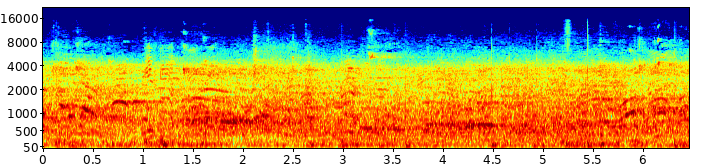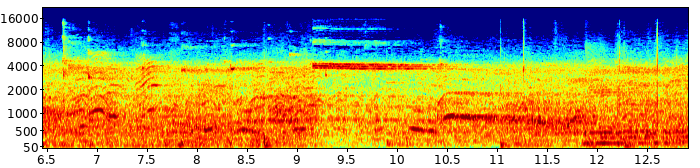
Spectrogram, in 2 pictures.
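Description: A basketball dribbled on a hardwood gym floor, with steady spectator chatter throughout, all echoing in a large gym.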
